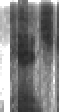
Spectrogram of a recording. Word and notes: canst: American English

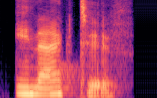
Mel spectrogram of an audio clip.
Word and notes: inactive: Indian

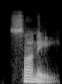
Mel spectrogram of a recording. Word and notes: sonny: American English

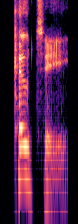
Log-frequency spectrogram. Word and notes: coati: British English

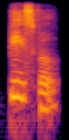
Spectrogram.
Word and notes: peaceful: Indian

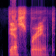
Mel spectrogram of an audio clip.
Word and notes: desperate: American English

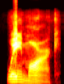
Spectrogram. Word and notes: waymark: American English

